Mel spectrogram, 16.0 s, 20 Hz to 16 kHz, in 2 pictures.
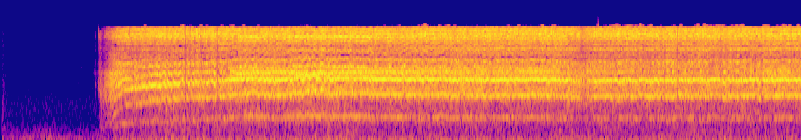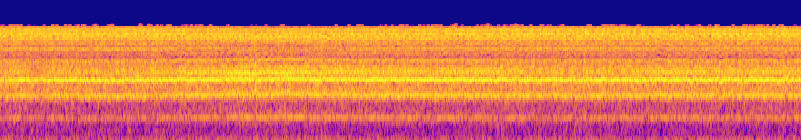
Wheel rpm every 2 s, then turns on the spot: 40, 150, 160, 160, 160, 160, 160, 160.
none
